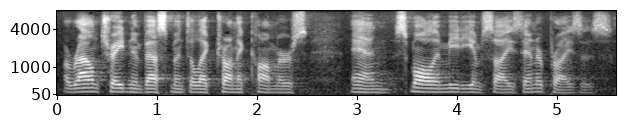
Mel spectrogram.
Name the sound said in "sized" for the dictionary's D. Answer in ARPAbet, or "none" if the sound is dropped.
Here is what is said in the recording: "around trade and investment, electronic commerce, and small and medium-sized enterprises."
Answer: D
